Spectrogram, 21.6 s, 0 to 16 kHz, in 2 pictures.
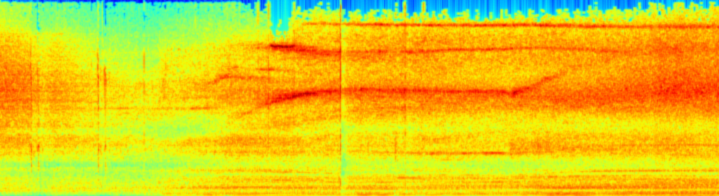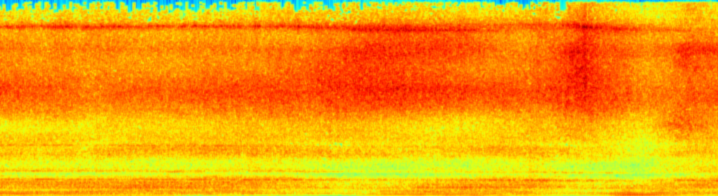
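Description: South Western Railway Class 159 diesel multiple unit pulling away, its underfloor Cummins diesel engines working under power with a steady low drone. The drone sets in about two and a half seconds in and grows louder as the carriages pass close by.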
